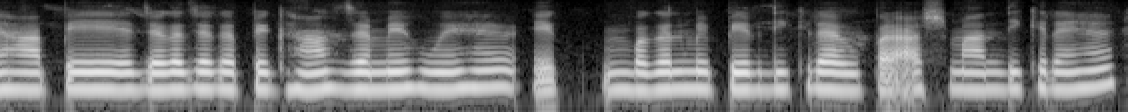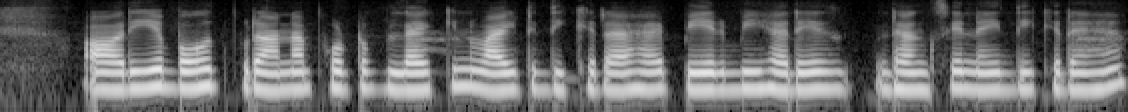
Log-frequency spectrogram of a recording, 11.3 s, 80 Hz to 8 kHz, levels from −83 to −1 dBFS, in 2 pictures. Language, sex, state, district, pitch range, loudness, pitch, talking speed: Hindi, female, Bihar, Jamui, 205-215 Hz, -18 LUFS, 210 Hz, 210 wpm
